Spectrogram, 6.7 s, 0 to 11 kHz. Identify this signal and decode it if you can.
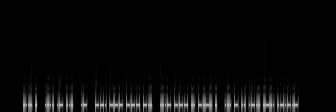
Morse code, heard as a keyed tone, about 50 wpm, 700 Hz. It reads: HE HAS A GOOD VOICE STILL.
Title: Sentences from Top 500 Words 50wpm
